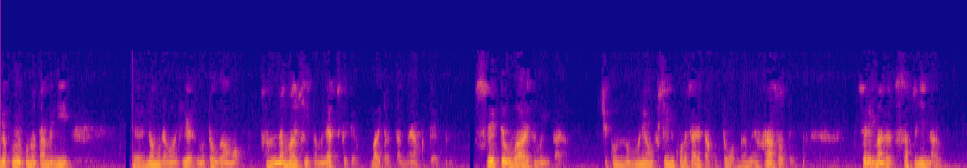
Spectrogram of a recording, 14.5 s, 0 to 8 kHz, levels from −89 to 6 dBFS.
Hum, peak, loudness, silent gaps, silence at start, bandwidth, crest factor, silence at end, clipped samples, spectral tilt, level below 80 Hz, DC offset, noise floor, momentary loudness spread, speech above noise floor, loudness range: none; -2 dBFS; -21 LUFS; none; 0 s; 4.6 kHz; 20 dB; 0.35 s; under 0.1%; -13 dB/octave; -40 dBFS; under 0.1%; -54 dBFS; 20 LU; 34 dB; 4 LU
